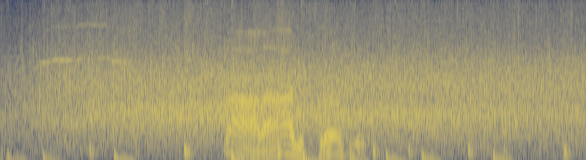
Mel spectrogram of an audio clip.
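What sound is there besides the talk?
applause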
